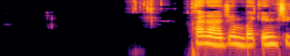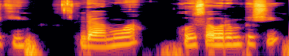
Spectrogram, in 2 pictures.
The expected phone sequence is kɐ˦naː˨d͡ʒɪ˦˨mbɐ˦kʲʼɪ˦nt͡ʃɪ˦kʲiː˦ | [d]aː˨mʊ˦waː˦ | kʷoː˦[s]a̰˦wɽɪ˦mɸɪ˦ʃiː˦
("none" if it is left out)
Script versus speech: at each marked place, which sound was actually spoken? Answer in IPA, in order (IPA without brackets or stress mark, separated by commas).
d, s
